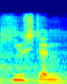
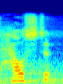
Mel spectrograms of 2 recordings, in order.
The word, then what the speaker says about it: Houston: this is another fun one it's not houston in georgia it's houston houston county 196.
